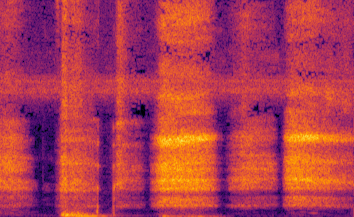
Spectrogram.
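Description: Several deep breaths drawn one after another, long airy inhales and exhales with short pauses between them, and no talking.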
